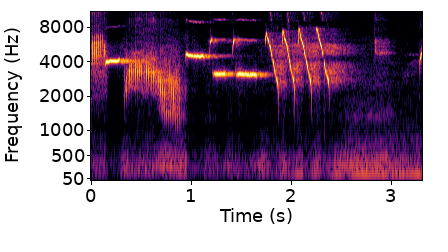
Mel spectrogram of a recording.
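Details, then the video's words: Canary song for song training: a harsh buzzy sweep, thin level whistles, then four or five quick downward-slurred notes, fading to quiet at the end. "Canários Begie cantam muito - o melhor treinamento canário para você"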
